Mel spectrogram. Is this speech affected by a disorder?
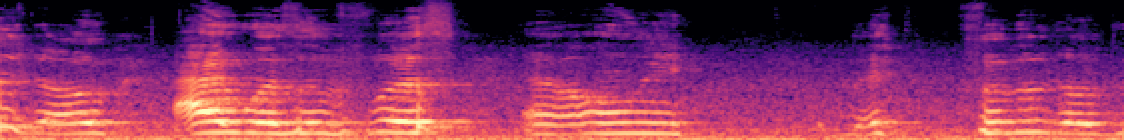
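Yes: cerebral palsy.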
